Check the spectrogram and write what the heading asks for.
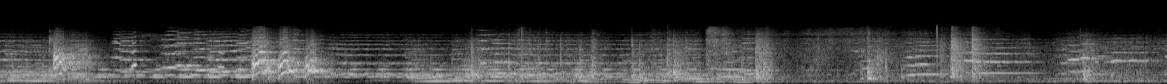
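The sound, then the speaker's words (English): A dog barks and yips insistently, a rapid run of sharp, excited calls with brief whining tones between them, continuing almost without pause. “said something about his dog needing him.”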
